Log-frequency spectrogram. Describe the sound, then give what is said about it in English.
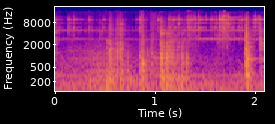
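A tambourine jingles in a few irregular shakes for an improvised Christmas jingle, each a bright, metallic shimmer of small cymbals, moderately loud with no voices over it. “That's a tambourine.”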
